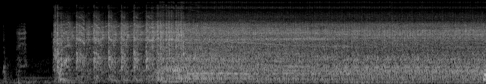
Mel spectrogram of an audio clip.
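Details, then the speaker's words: 2004 Toyota Camry after replacing faulty ignition coils on cylinders 1 and 2: cranks briefly, starts without problem and settles into a steady, even idle. "que el motor ya encendió con ningún problema el problema era el cilindro 1 y 2"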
